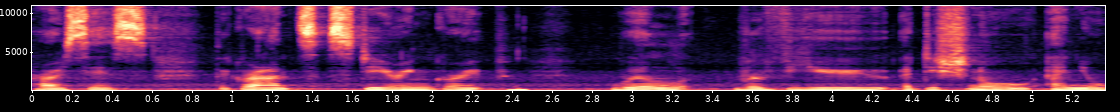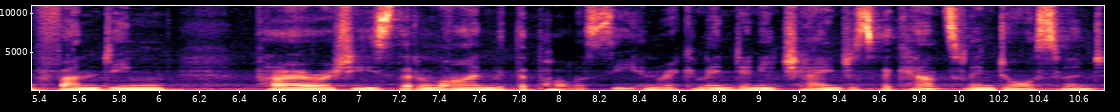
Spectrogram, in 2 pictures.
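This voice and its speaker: Here a woman speaks with an Australian accent. Her pace is moderate. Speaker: local councillor. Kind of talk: council meeting motion reading; council debate speech. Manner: hesitant, many fillers.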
